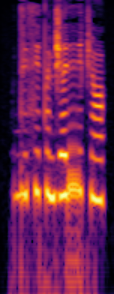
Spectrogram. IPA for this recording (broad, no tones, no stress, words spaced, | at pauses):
dʲosʲetɐ̃d͡ʒɛ rʲet͡ʃɐ̃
